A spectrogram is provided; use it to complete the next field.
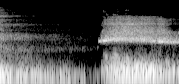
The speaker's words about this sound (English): take a deep breath in, and then you purse your lips like you're like a straw.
